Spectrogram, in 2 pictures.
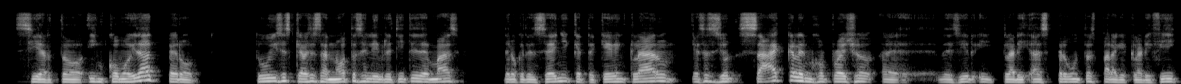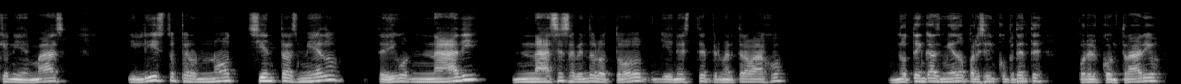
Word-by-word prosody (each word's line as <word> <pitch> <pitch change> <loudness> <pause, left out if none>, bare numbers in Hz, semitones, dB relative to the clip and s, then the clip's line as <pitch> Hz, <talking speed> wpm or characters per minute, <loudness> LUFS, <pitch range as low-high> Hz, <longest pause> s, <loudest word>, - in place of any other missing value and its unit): cierto 115 -1 0
incomodidad, 135 - +1
pero, 120 -6 -1 0.5
tu 135 +3 +1
dices 155 +2 +2
que 140 -4 -4
a - - +4
veces 135 +2 +1
anotas 120 +3 +3
en 135 - +1
libretita, 120 +1 -1
y - - +2
demás 130 +2 +1 0.4
de 120 - -3
lo 115 - 0
que 115 - -3
te 115 - 0
enseña, 125 +6 +1
y - - -11
que 125 - -2
te 110 -2 -6
quede 125 +2 0
en 130 - -1
claro. 135 +5 0
Que 125 - -6
esa 145 +3 -3
sesión 135 +2 -1
sácale 175 +6 +3
el 140 - 0
mejor 125 0 -3
provecho, 130 -1 -1
eh, 105 -4 -5 0.3
de 115 - -5
decir 115 +2 -3
y 115 -3 -5
clari 115 -1 0
haz 115 0 -1
preguntas 125 +1 -2
para 120 -3 -1
que 105 -1 -3
clarifiquen 120 +4 -2
y 115 - +5
demás, 135 +8 +1 0.6
y 115 - 0
listo. 170 +1 +2
Pero, 135 -3 -1
no 150 +6 0
sientas 160 -4 +2
miedo, 175 +8 +1 0.3
te 115 - -2
digo, 130 +5 +2
nadie 130 - +4 0.3
nace 125 +5 +4
sabiéndolo 130 -2 +1
todo, 135 +8 0
y 120 0 -2
en 115 - +2
este 120 +5 -2
primer 115 -2 -1
trabajo 130 +7 -2 1.0
no 115 +4 +1
tengas 145 -1 +1
miedo 135 +3 +1
a - - -5
parecer 130 0 -1
incompetente, 135 +4 -3 0.3
por 120 -1 -1
el 115 - +1
contrario, 125 +8 0
125 Hz, 175 wpm, -21 LUFS, 120-145 Hz, 1.0 s, y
